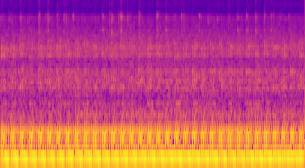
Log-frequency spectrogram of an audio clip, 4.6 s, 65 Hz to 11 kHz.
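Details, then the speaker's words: 1996 Subaru WRX after 7 years sitting outside (rusted tank, no oil, rusty coolant), fresh oil, oil and fuel filters, original plugs: low, lumpy, slightly uneven idle, runs on four cylinders after coaxing; injectors likely need cleaning; rough running after storage. "okay well the answer to the question does it run well yes it does and after a bit of coaxing got it to run on four cylinders which is quite surprising actually i thought all the fuel injectors would be blocked"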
